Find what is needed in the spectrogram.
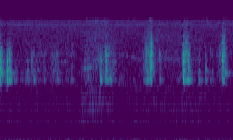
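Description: A few light, irregular clicks as the oil drain plug, fitted with a new sealing washer, is threaded back into the sump by hand.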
